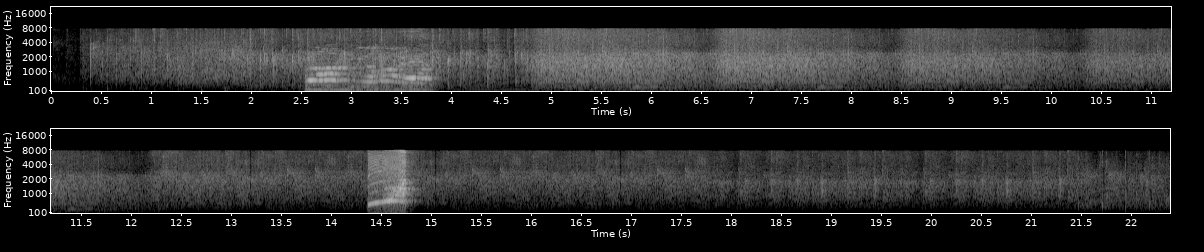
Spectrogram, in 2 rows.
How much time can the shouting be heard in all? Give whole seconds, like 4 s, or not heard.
2 s.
